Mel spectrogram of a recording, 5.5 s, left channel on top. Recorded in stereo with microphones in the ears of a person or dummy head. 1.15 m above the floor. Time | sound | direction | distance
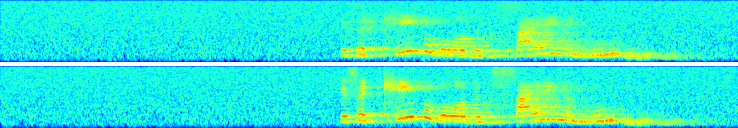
2.5 | a woman speaking | 70° right (ahead or behind) | 3 m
